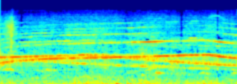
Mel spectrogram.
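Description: Police car siren wailing: its pitch rises, holds high while still climbing slowly, and starts to fall right at the end.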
